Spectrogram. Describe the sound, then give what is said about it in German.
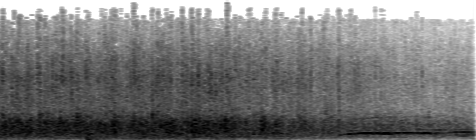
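Sustained applause from a large opera audience after the premiere of a new production of Mozart's Don Giovanni at the Estates Theatre in Prague, mainly for conductor Tomáš Netopil and the soloists; a dense, steady wash of clapping at even loudness, with a faint whistle-like tone rising briefly near the end. “Beifall erhielten nach der Premiere vor allem Dirigent Tomáš Netopil sowie alle Solistinnen und Solisten.”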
